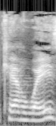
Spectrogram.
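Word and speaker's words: Kjaer Weis: récemment c'est le correcteur l'anticernes caire wade apparemment cette marque se prononce comme ça ça s'écrit giles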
